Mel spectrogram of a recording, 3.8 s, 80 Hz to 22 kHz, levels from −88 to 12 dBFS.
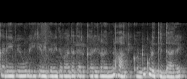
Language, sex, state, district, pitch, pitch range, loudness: Kannada, female, Karnataka, Bidar, 195 Hz, 195-205 Hz, -13 LUFS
